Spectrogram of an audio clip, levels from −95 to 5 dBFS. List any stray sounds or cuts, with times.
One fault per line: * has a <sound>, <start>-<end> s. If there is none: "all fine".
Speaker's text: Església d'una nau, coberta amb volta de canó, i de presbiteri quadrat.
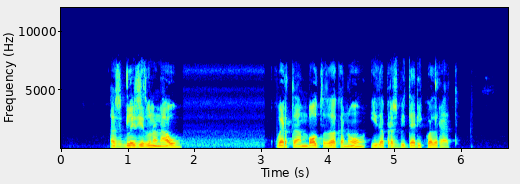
all fine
